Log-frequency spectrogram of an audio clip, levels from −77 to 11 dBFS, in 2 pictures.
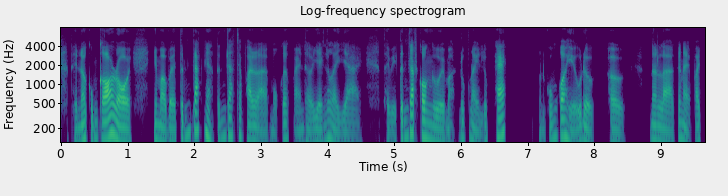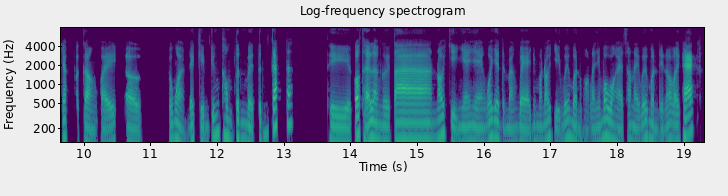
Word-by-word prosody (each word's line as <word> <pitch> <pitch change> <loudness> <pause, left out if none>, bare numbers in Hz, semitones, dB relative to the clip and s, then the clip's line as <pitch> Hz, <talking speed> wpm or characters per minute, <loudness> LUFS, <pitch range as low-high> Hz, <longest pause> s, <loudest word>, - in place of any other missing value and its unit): thì 95 - -7
nó 115 +4 +2
cũng 120 0 -7
có 130 +5 +9
rồi. 105 -4 +7 0.3
Nhưng 120 - -2
mà 100 -2 +4
về 95 - -1
tính 105 - -5
cách 180 0 +4
nha, 145 - -2
tính 125 +3 -8
cách 145 -1 -1
chắc 145 - -8
phải 115 - +3
là 105 -6 0
một 85 -2 -12
cái 120 +6 -4
khoảng 90 +1 -8
thời 95 -1 -6
gian 95 -1 -2
rất 130 - -5
là 110 - -2
dài, 85 -2 -7 0.3
tại 90 - -10
vì 85 -1 -8
tính 130 - -3
cách 165 +1 +6
con 130 -3 +4
người 100 -4 -1
mà, 90 -3 -8
lúc 130 +1 -10
này 95 -8 -4
lúc - - -10
khác, - - +5 0.5
mình 90 - -14
cũng 110 +8 -7
có 145 - +6
hiểu 105 -6 -2
được 100 -7 -2 0.2
ừ, 95 -3 -1 0.4
nên 110 -1 -2
là 90 -3 +2
cái - - -5
này - - -2
phải - - -2
chắc - - 0
phải - - -9
cần 100 -4 +1
phải 100 +3 -1
ừ, 100 -2 0 0.4
đúng 115 - -4
rồi, 120 -6 0
để 110 - -2
kiểm 105 -2 -6
chứng 145 +8 -4
thông 145 -3 -3
tin 125 -2 -3
về 105 -4 -1
tính - - -7
cách 200 +2 +7
á. 230 - -1 0.5
Thì 100 -2 -1
có 150 - +6
thể 155 - +3
là 130 -1 +3
người 110 -2 -4
ta 125 +1 +5
nói 140 +4 0
chuyện 110 -9 -5
nhẹ 105 +1 -3
nhàng 100 -2 -4
với 125 +4 -2
gia 130 - 0
đình 100 - -11
bạn 100 0 -5
bè, 100 -2 0
nhưng 110 - -11
mà 105 - -6
nói 120 +4 -2
chuyện 100 -7 -8
với 125 +3 -3
mình 110 -6 -3
hoặc 95 0 -12
là 100 - -5
những 105 +5 -7
mối 140 - +1
quan 120 -4 -1
hệ 95 - -3
sau 115 +4 -7
này 100 -2 -4
với 120 +3 -2
mình 115 -5 -4
thì 95 - -7
nó 110 +5 -3
lại 115 -2 -1
khác, - - +9
110 Hz, 300 wpm, -24 LUFS, 95-125 Hz, 0.5 s, có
